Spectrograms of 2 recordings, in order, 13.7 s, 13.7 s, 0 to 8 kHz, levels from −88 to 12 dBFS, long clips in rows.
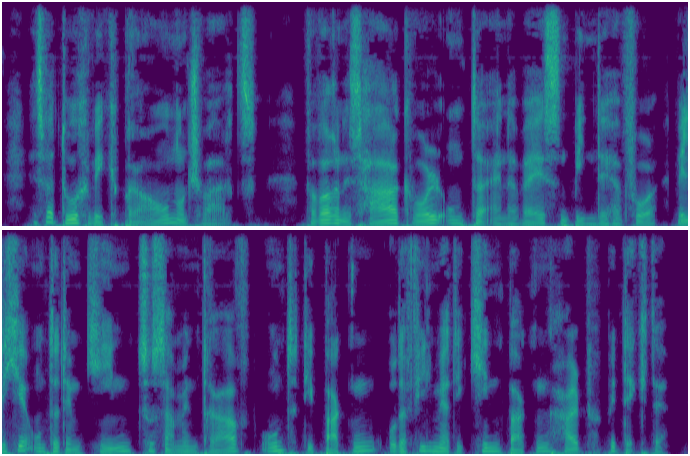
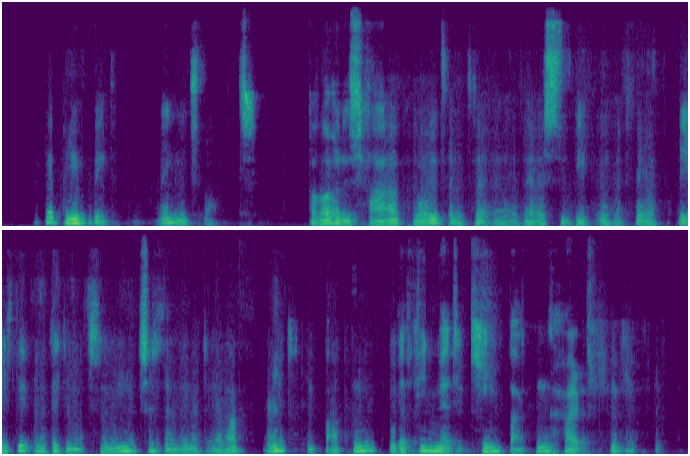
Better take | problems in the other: first | noise reduction (neural mask model DeepFilterNet 3)

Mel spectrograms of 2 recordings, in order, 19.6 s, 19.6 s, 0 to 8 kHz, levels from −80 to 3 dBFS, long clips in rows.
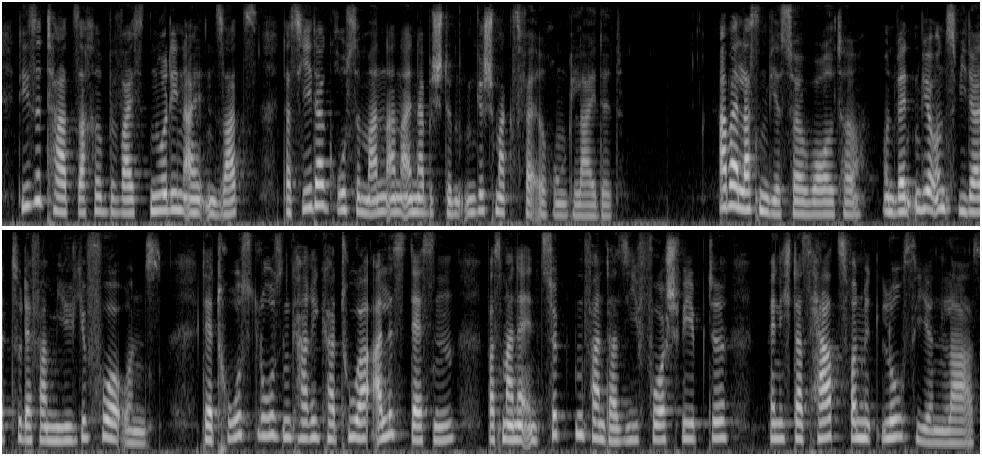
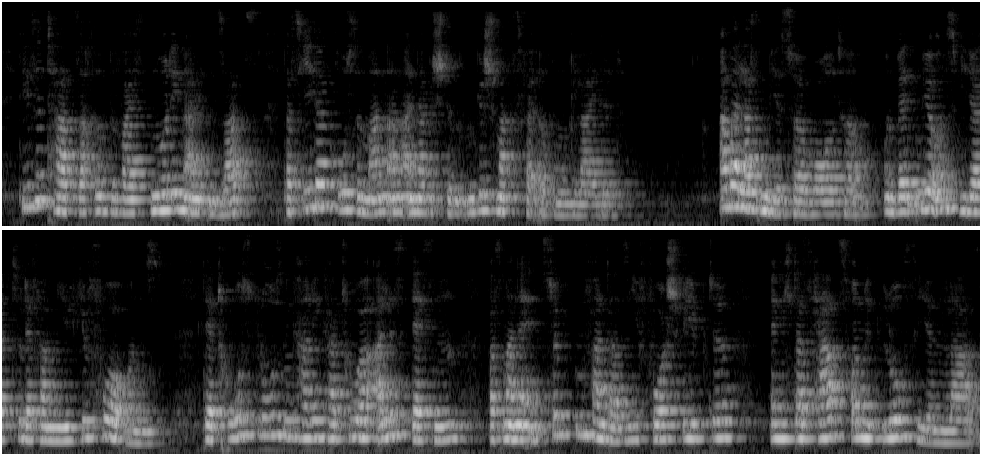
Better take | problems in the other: first | room echo; dies away in 2.8 s

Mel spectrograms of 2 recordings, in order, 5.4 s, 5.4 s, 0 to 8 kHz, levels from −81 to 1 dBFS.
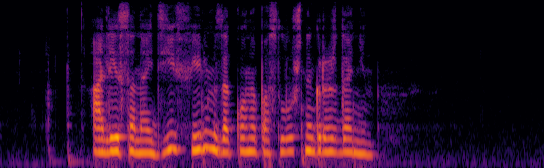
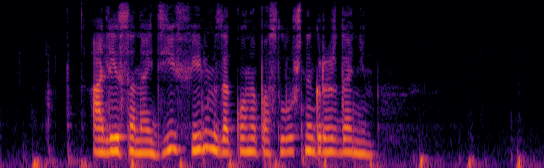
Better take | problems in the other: first | background sound (Walk, footsteps); 16 dB below the speech

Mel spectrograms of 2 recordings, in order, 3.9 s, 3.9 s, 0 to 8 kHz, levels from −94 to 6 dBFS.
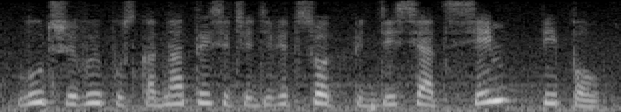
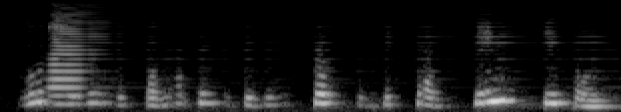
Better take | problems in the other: first | noise reduction (neural mask model DeepFilterNet 3)

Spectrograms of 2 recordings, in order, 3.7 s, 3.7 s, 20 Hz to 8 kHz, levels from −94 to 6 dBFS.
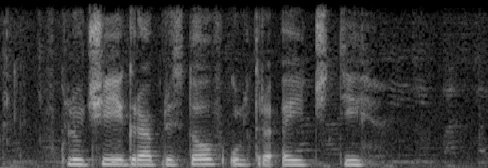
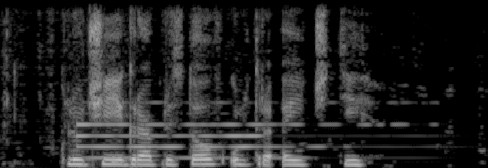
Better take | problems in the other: first | noise reduction (classical method spectral subtraction)

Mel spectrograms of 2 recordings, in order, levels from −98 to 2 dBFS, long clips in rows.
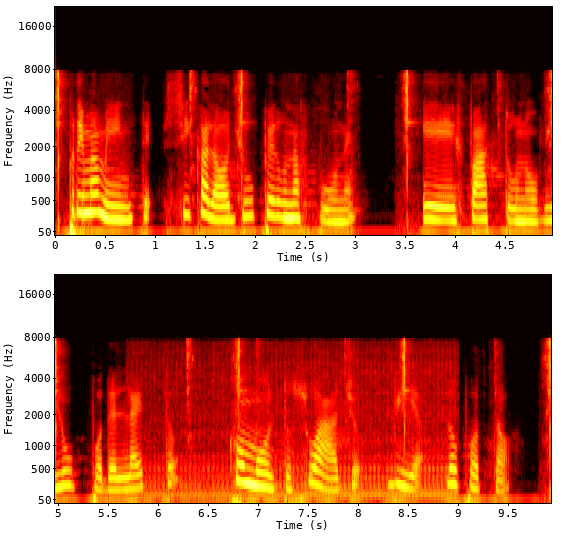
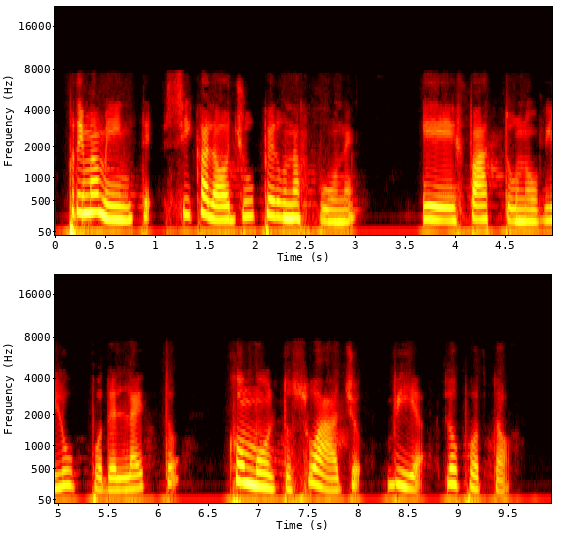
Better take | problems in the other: second | background sound (Engine + Scissors); 17 dB below the speech

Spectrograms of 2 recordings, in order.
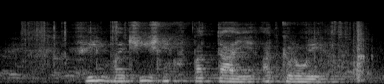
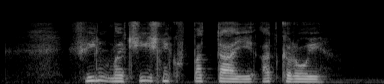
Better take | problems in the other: second | background sound (Mechanisms); 11 dB below the speech // room echo; dies away in 0.9 s

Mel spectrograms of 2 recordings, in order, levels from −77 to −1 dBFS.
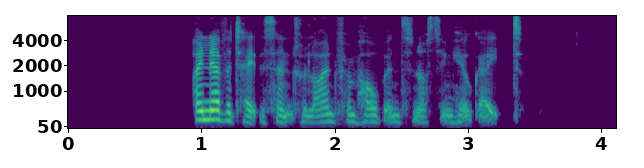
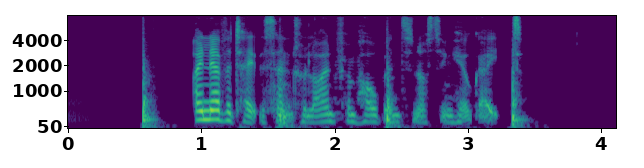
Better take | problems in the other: first | noise reduction (classical method spectral subtraction)

